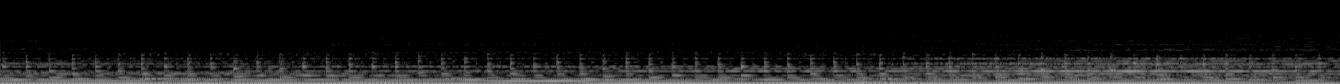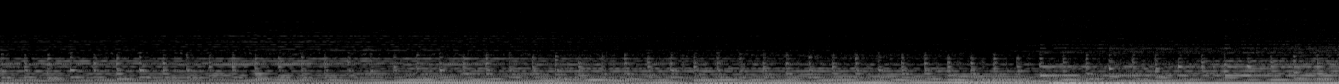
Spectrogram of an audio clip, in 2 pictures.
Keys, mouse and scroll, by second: 0.8 shift+click, 2.4 shift+click, 3.0 shift+click, 3.9 click, 6.1 right click, 6.9 click, 8.6 Tab, 10.0 middle click, 10.6 shift+middle click, 11.2 shift+middle click, 12.3 shift+click, 14.0 ctrl+click, 16.3 ctrl+middle click, 16.6 ctrl+middle click, 17.2 ctrl+middle click, 19.4 click, 21.1 super++, 24.1 super+click.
